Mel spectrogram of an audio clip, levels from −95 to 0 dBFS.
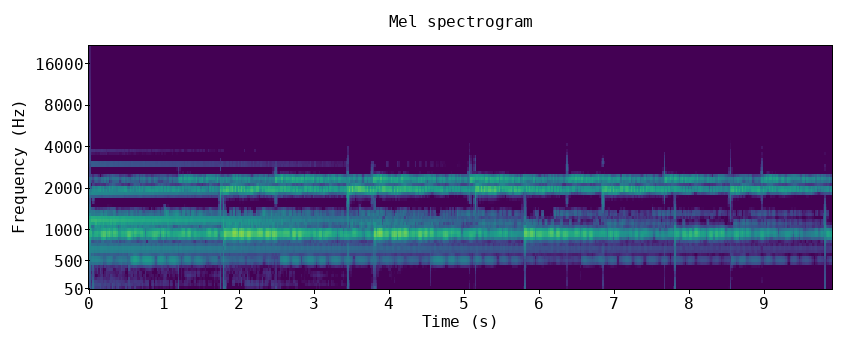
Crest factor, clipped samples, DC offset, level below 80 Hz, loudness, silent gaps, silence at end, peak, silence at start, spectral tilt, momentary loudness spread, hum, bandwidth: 18 dB; under 0.1%; under 0.1%; -84 dBFS; -29 LUFS; none; 0 s; -14 dBFS; 0 s; 3 dB/octave; 12 LU; none; 3.2 kHz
